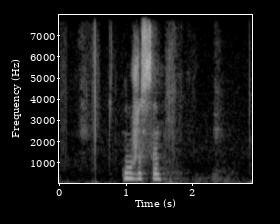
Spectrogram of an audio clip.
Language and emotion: Russian, neutral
